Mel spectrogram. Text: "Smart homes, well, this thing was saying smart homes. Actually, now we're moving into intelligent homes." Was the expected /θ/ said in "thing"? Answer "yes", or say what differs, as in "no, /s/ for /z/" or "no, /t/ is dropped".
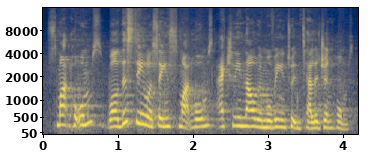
no, /t/ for /θ/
